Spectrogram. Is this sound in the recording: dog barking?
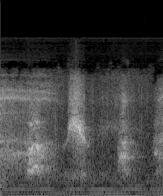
yes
